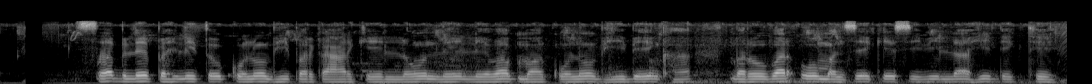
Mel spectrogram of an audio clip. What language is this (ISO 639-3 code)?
hne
